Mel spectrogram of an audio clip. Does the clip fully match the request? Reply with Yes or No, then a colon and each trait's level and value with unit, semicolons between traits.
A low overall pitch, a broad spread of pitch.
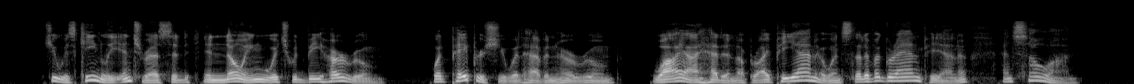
Yes: low, 105 Hz; wide, 8.6 semitones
